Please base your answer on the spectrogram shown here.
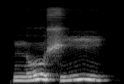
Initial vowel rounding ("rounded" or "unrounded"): rounded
